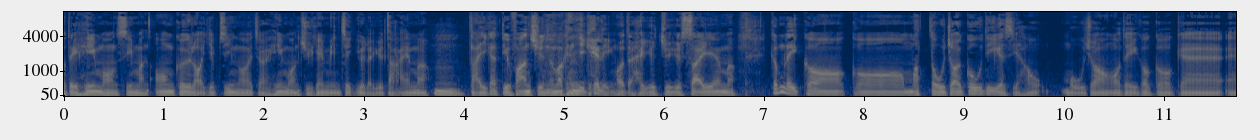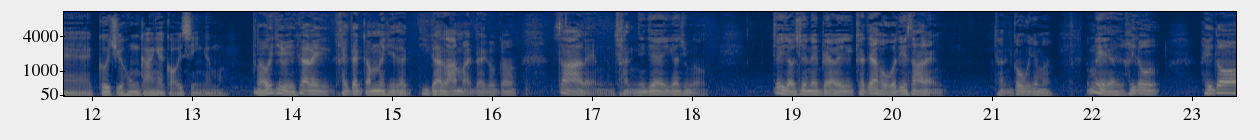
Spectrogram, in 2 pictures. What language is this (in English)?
Chinese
